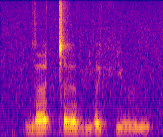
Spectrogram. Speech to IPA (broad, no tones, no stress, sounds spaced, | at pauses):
ɡ ɐ ǀ əː v j ə fʲ ɯ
